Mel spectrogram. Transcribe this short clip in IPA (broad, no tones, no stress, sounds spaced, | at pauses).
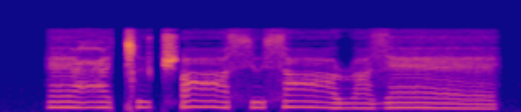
æ ʕ æ ǀ y t͡ʃʼ ɑː s y s ɑː ɹ ɑ z æː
